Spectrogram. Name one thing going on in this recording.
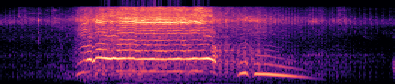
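A small quad bike engine revs hard and then winds down.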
